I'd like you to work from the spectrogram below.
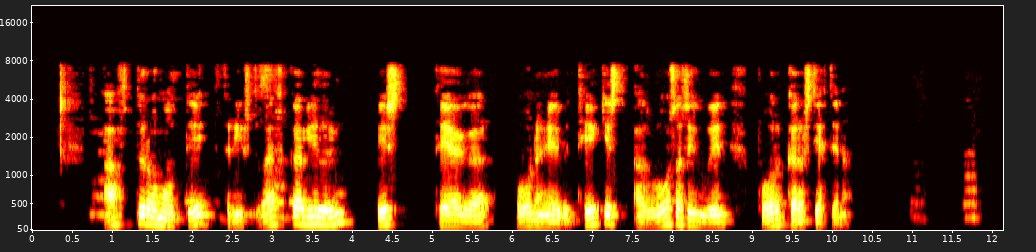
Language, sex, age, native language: Icelandic, male, 40-49, Icelandic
